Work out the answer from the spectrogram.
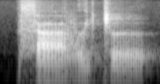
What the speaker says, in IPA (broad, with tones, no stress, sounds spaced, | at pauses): s aː˨˩ v ə˨˩ j c əː˨˩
